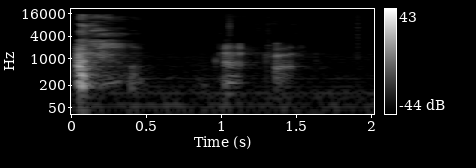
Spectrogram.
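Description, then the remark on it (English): A single sharp cough, followed a moment later by two short, rough throat-clearing rasps, with no talking. “Cough up something or other.”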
